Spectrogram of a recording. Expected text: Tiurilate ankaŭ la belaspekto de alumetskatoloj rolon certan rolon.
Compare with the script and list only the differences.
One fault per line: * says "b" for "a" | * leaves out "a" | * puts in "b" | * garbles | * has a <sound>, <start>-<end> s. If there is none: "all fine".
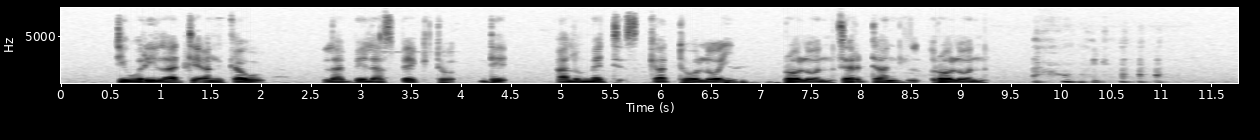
* has a laugh, 9.7-11.3 s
